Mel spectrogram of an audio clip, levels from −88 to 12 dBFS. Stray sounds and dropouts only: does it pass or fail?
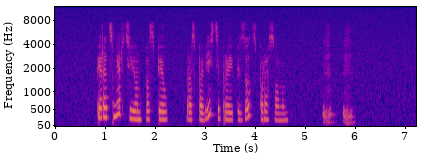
fail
